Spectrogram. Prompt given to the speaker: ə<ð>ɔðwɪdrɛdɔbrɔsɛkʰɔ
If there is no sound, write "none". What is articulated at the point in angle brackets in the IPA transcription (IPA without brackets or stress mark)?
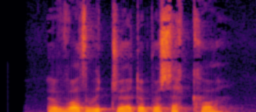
v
